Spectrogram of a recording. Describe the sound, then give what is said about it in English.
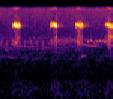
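A Brewer's Sparrow song: four short, very high, thin buzzy notes repeat at a steady, even pace, alone against faint background hiss. “In the wide open spaces of the American West, a dusky brown bird holds forth with an impressive song.”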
